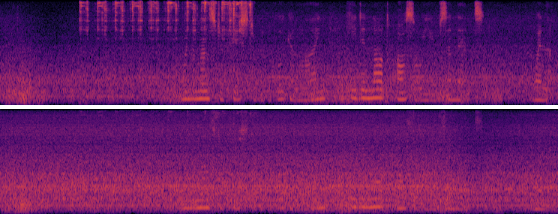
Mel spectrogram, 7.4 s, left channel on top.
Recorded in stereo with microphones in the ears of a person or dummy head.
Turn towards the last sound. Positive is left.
turn(degrees=60)  # may be behind; listen again after turning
